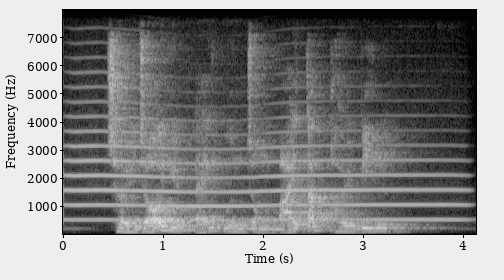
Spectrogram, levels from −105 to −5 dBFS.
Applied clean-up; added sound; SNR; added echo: none; Trumpet; 4 dB; reverberation time 1.0 s.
